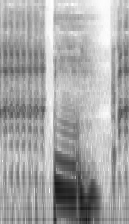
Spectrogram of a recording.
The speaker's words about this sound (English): There it is again. You expect me to believe that that's not Tank bleeding? That's not the bleeding of my Tank? It's not the bleeding of your Tank? What? Bleating. You think I would take your goat bleating.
